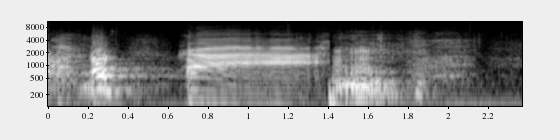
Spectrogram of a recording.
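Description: A man's wavering, drawn-out yelp, followed by a shorter, lower cry, as water is poured over his head.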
